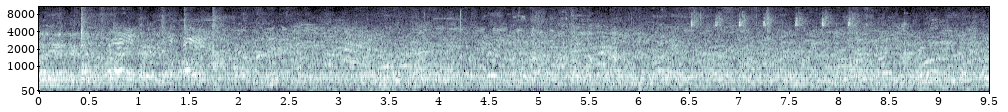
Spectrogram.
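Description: A large outdoor crowd of men and women chatters and shouts excitedly nearby.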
